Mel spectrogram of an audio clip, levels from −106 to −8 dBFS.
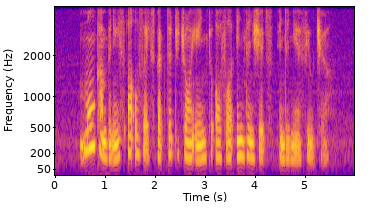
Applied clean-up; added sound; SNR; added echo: none; none; none; none.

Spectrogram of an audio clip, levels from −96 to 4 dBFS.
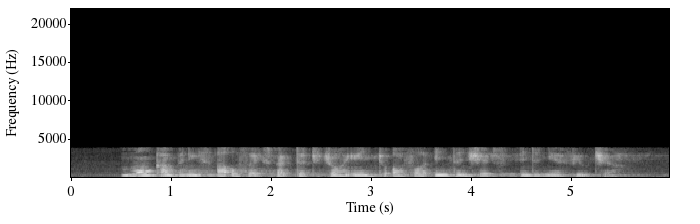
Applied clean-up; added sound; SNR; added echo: none; none; none; reverberation time 2.5 s.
